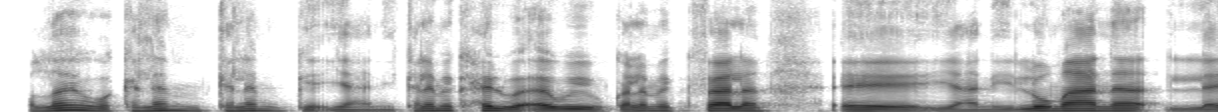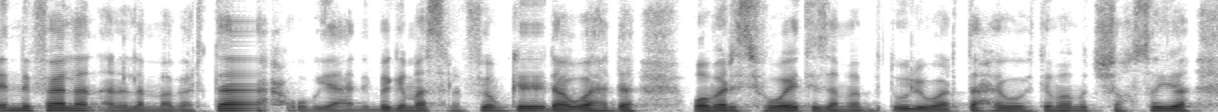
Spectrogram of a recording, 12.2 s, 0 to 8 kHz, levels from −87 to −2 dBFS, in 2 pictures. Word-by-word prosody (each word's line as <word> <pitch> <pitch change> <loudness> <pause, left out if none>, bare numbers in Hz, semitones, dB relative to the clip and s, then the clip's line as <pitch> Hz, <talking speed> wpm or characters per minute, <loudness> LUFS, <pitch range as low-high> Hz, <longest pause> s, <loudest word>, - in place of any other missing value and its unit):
والله 150 +11 +3
هو 145 -6 +1
كلام 130 +2 -3
كلام 130 +2 -3
ج - - -8
يعني 95 -1 -6
كلامِك 140 +5 -1
حلو 140 -4 +4
أوي، 130 -1 +4
وكلامِك 130 +5 -3
فعلا 130 -1 +5 0.4
آآ 110 -5 +3
يعني 95 -1 -6
له 135 +6 +4
معنى، 135 -1 +5
لإن 110 - -2
فعلًا 150 -2 +1
أنا 120 - -5
لمّا 110 -1 -5
بارتاح 140 +6 -1
ويعني 100 -4 -7
باجي 125 +5 -2
مثلًا 130 -3 -4
في 130 - -4
يوم 125 -2 -4
كده 135 -3 +2
واهدا، 120 -1 +1 0.3
وامارس 125 0 +1
هواياتي 120 +2 +2
زي 110 -1 -2
ما 95 -1 -5
بتقولي 120 +8 -2
وارتاح 115 +3 -2
واهتماماتي 115 +3 -3
الشخصية، 130 +3 -1
125 Hz, 170 wpm, -23 LUFS, 110-135 Hz, 0.4 s, فعلا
